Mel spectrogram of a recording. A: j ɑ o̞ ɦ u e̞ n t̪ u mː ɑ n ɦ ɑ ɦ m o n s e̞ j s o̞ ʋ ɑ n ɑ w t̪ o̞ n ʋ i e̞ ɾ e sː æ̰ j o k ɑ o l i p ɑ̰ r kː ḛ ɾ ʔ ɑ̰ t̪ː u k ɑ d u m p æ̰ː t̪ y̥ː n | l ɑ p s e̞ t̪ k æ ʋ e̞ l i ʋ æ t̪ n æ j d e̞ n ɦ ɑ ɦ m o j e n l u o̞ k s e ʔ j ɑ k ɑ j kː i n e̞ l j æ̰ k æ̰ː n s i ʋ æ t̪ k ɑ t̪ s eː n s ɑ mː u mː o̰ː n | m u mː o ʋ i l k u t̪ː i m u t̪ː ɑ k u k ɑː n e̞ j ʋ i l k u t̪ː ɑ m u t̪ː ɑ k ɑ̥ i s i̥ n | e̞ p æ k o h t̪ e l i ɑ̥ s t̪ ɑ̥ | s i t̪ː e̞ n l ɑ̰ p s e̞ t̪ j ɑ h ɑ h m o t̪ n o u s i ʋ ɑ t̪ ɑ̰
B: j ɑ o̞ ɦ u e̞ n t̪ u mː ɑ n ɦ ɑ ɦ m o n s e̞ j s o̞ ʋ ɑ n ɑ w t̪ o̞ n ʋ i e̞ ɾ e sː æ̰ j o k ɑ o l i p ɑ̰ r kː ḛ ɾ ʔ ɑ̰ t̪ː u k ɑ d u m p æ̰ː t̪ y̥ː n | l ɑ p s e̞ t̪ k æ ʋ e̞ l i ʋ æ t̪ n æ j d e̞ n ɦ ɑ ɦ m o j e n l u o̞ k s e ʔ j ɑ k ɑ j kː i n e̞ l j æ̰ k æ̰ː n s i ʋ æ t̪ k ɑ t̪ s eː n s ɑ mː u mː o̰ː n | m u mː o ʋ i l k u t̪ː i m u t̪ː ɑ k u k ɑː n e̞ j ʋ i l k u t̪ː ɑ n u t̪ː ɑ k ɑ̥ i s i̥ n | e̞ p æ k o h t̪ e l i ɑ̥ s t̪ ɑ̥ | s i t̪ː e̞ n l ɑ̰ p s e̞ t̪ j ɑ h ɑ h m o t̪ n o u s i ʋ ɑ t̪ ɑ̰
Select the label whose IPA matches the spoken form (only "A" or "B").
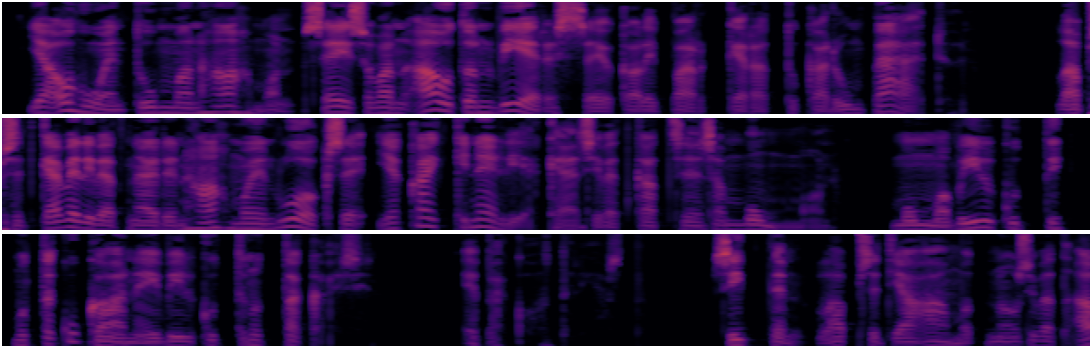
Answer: B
